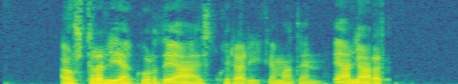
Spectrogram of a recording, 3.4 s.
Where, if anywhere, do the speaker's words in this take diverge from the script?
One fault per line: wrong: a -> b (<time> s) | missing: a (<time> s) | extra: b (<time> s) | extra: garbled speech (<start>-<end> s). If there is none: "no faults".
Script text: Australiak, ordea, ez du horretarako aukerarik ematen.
missing: du horretarako (1.6 s)
extra: garbled speech (2.5-2.9 s)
